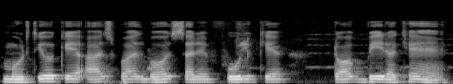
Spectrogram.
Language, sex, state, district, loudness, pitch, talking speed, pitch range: Hindi, male, Jharkhand, Ranchi, -15 LUFS, 120 Hz, 160 wpm, 120-125 Hz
